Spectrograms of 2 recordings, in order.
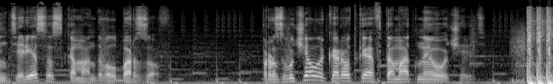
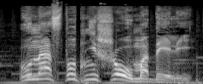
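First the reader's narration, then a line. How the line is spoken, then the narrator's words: Bellowing. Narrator (Russian): гаркнул Борзов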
